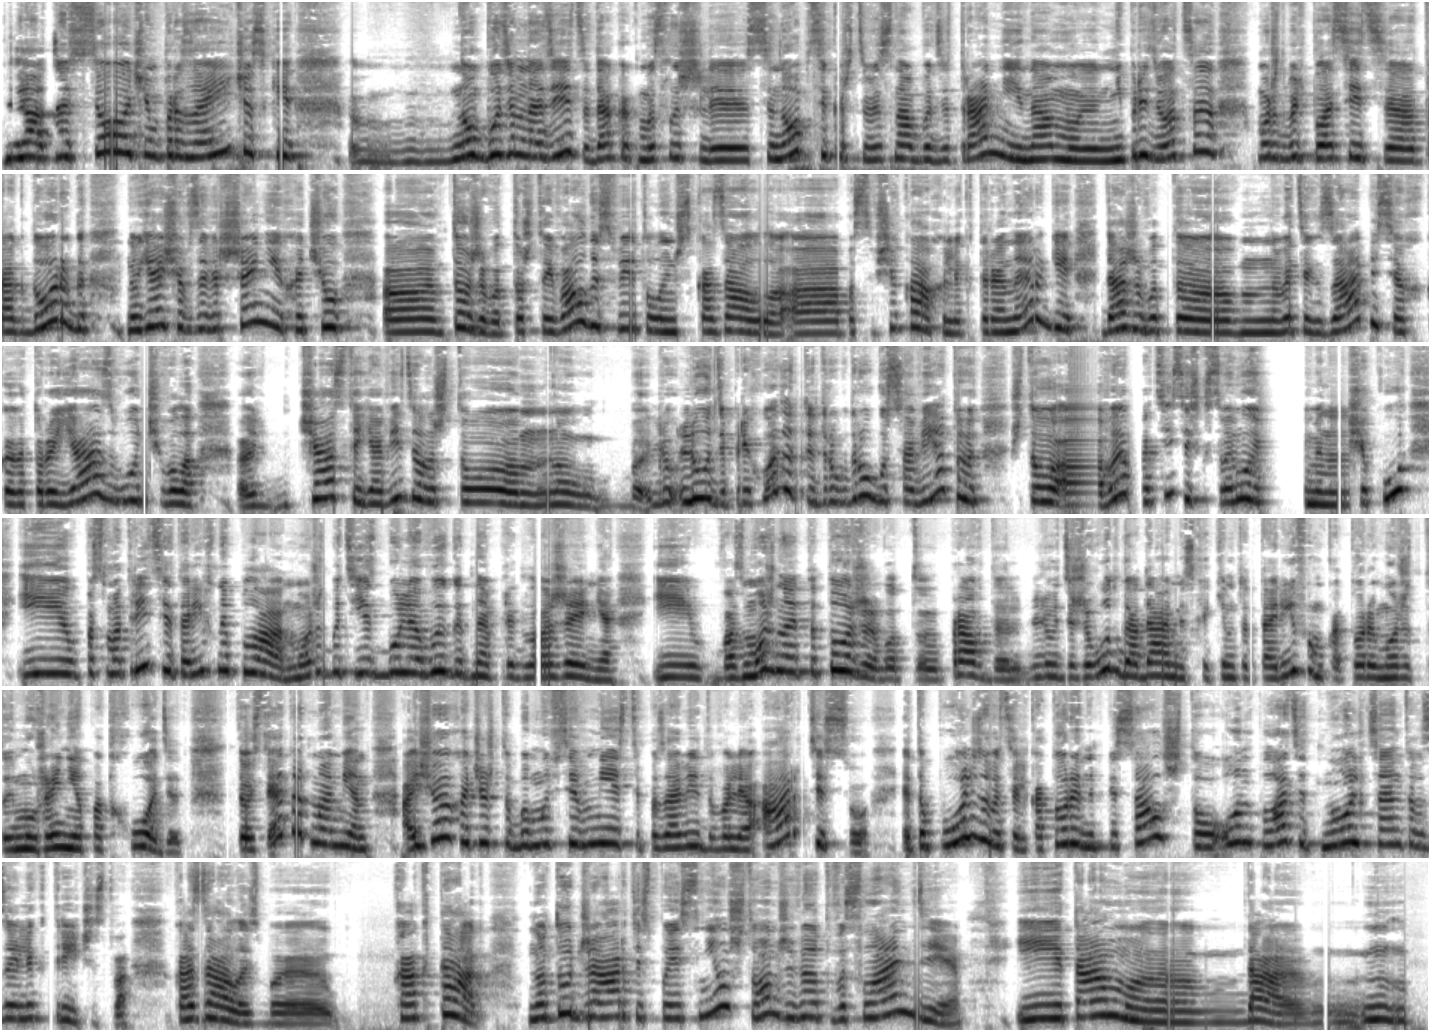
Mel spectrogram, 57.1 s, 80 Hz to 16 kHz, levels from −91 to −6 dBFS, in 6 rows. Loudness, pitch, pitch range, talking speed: -19 LUFS, 275 Hz, 235-315 Hz, 150 wpm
